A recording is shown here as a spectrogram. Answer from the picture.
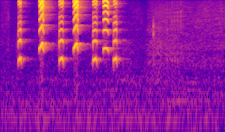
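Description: Squeakers inside the plush legs of a Rockabye rocking caterpillar toy, squeezed by hand in a quick run of about six short, high squeaks within the first second or so.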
